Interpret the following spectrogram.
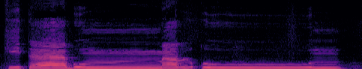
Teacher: میم مشدد ہو گیا۔ اب یہاں پہ جو غنہ ہے وہ غنہ اکمل ما تکون، یعنی فرسٹ گریڈ کا دی موسٹ کمپلیٹ لانگسٹ غنہ بنے گا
